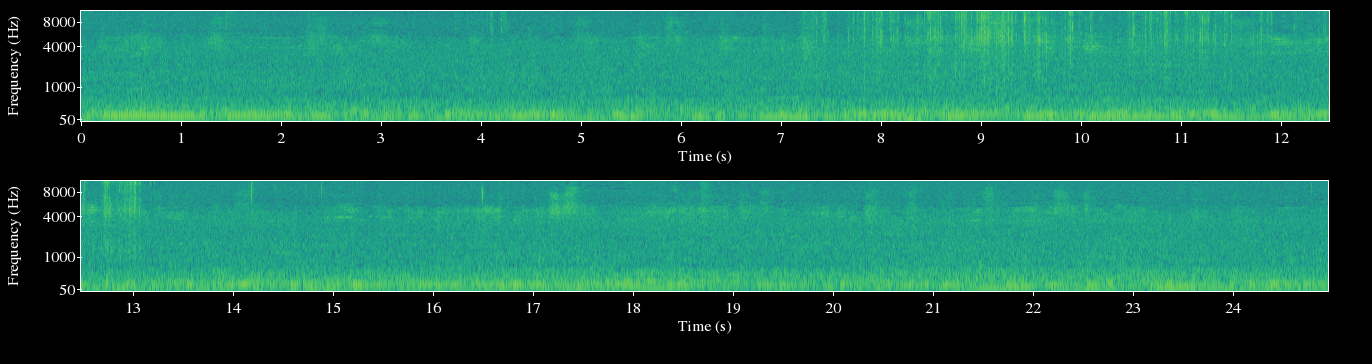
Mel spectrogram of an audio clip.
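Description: Waves wash onto a beach.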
